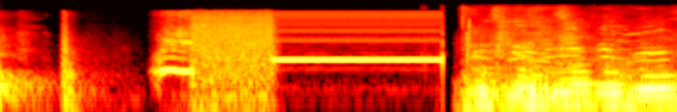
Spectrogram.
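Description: A steady electronic test tone beeps.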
